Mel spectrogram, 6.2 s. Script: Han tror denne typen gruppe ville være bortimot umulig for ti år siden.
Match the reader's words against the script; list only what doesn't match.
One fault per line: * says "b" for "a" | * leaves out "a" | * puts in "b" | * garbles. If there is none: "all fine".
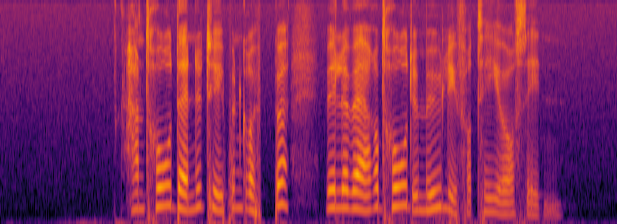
* says "tror" for "bortimot"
